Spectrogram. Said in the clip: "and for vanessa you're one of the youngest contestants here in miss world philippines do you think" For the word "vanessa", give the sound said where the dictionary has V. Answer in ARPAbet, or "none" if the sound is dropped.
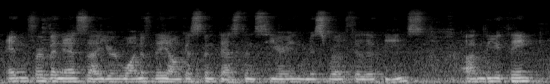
V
